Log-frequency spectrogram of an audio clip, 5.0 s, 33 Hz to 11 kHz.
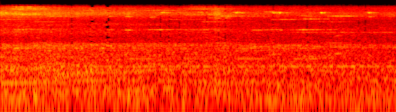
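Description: A JR 115-series electric train rolling slowly along the platform: a steady rumble of wheels on rail with thin, high squeals that come and go on top.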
